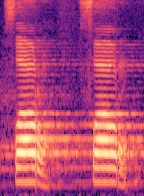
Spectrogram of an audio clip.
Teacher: Karena fa ini adalah harokat fathah, maka ra ini dibaca tebal dengan cara ujung lidahnya terangkat ke langit.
